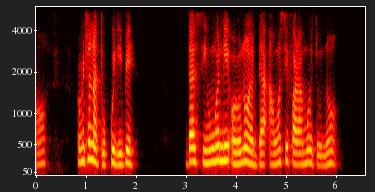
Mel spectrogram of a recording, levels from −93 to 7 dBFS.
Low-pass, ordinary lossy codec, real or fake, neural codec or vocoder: 5.4 kHz; Opus, 16 kbps; fake; codec, 16 kHz, about 1 kbps, DyCAST, with the encoder's durations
